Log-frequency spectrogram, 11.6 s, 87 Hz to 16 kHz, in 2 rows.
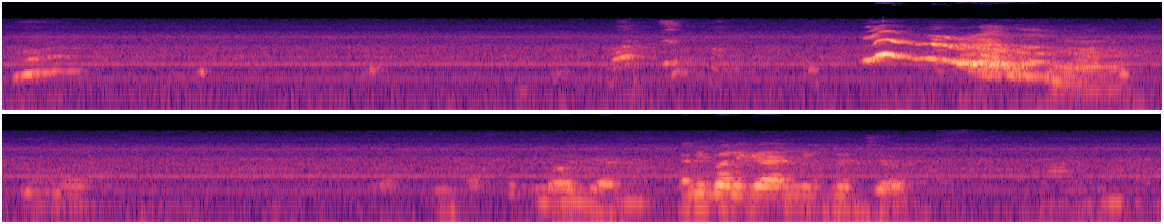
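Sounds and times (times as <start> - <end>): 
dog whining: 0.0 - 1.2, 1.8 - 2.0, 2.7 - 5.6
faint dog whimpers: 0.0 - 6.3
low steady hum: 0.0 - 11.5
speech: 8.7 - 10.5.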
